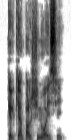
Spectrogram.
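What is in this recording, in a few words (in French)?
quelquun parle chinois ici, French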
